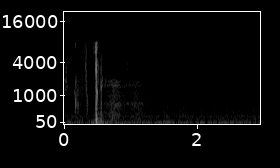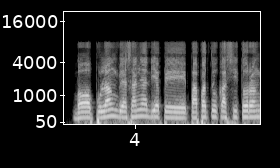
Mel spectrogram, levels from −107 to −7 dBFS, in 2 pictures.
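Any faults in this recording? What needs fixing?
Throughout the speech, nothing above 8.2 kHz remains and tones turn grainy and rough, likely Opus compression at a low bitrate near 12 kbps. Encode at a higher Opus bitrate.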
